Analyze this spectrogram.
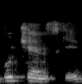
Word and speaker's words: Buczynski: name is and the last name is buchenski this is how we pronounce it i'm um i'm polish and um you can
